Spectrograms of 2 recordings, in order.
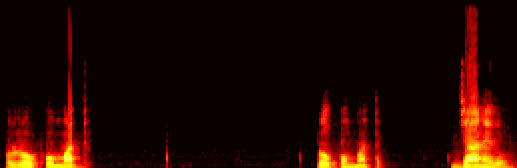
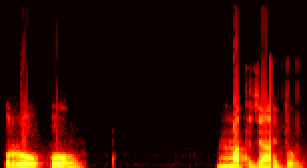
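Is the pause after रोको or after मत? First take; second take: after मत; after रोको. First: The pause comes right after मत. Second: The pause comes right after रोको.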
